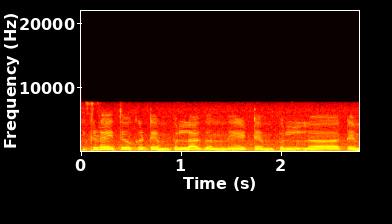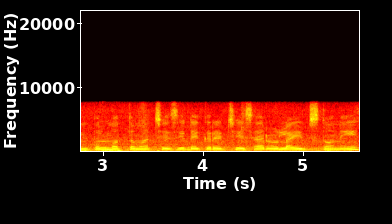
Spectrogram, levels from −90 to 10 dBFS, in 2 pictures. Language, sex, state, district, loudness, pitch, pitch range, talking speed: Telugu, female, Telangana, Nalgonda, -13 LUFS, 235 Hz, 230-245 Hz, 150 wpm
